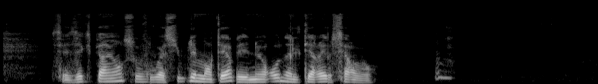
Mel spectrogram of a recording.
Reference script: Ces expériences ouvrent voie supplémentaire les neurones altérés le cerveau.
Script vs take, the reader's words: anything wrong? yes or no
no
